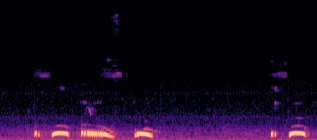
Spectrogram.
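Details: Spotted dove giving hạp bổi-style urging coos to rouse other doves. Two short hoots, then an arched, descending long coo and a final short note. A fresh phrase begins near the end. Clean, quiet recording.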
